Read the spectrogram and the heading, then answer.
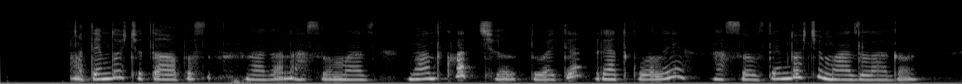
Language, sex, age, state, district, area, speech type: Kashmiri, female, 30-45, Jammu and Kashmir, Bandipora, rural, spontaneous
